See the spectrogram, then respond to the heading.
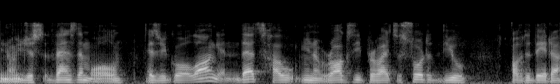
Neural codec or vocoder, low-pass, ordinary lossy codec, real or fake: none; 7.2 kHz; Opus, 32 kbps; real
